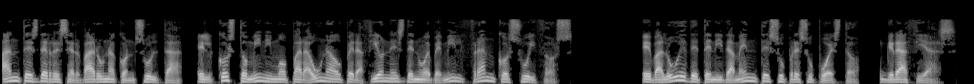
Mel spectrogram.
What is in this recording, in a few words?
Vocal pop up spanish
